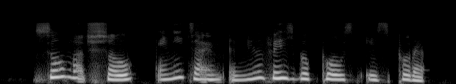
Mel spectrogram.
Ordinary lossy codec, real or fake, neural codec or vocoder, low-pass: none; fake; codec, 16 kHz, 1 kbps, FreqCodec, larger model; 7.2 kHz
